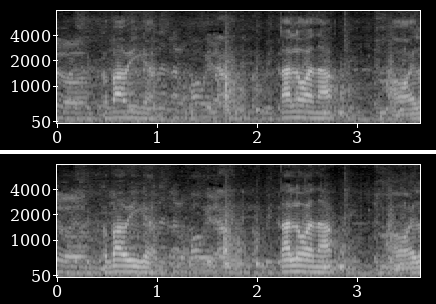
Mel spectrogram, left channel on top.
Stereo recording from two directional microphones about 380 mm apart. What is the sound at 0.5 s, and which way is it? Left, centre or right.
Speech, centre.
